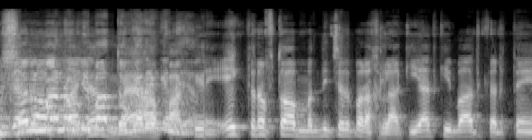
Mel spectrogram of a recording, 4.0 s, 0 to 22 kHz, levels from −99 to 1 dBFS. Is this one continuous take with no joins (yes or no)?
no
